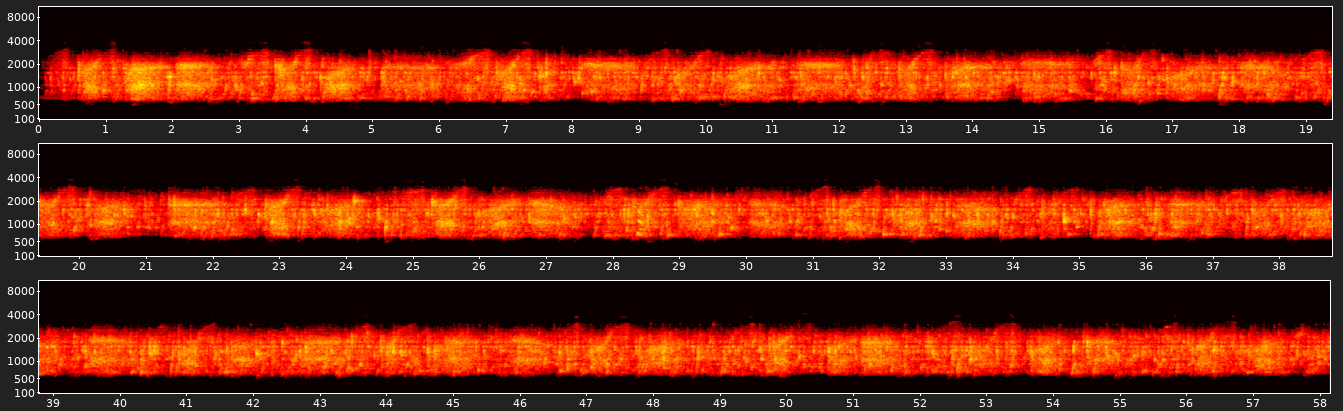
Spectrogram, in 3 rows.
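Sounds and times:
babbling river stream: 0.2 - 58.1.

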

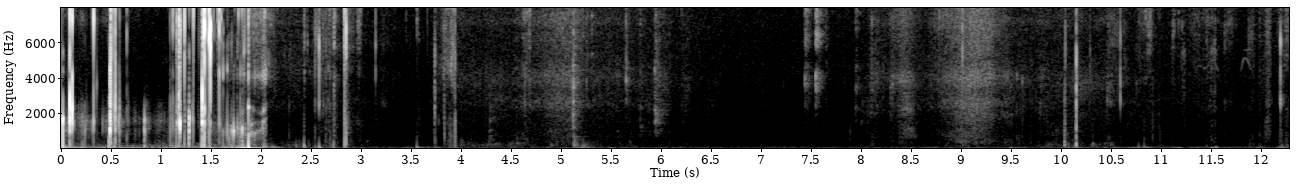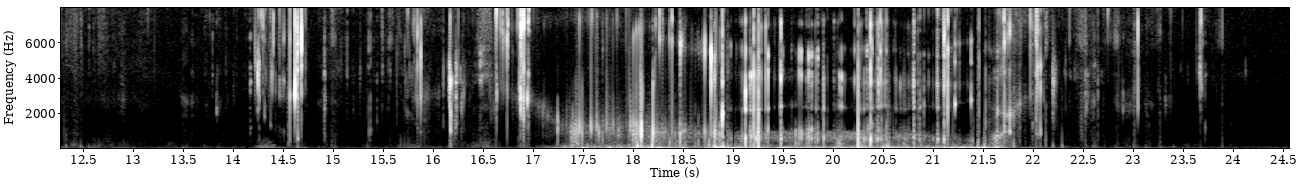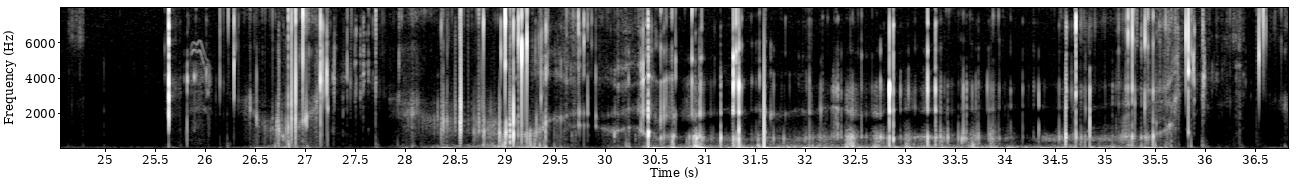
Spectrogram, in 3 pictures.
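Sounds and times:
slow sticky ear licking ASMR: 0.0 - 2.9, 14.2 - 23.8, 25.6 - 36.8.

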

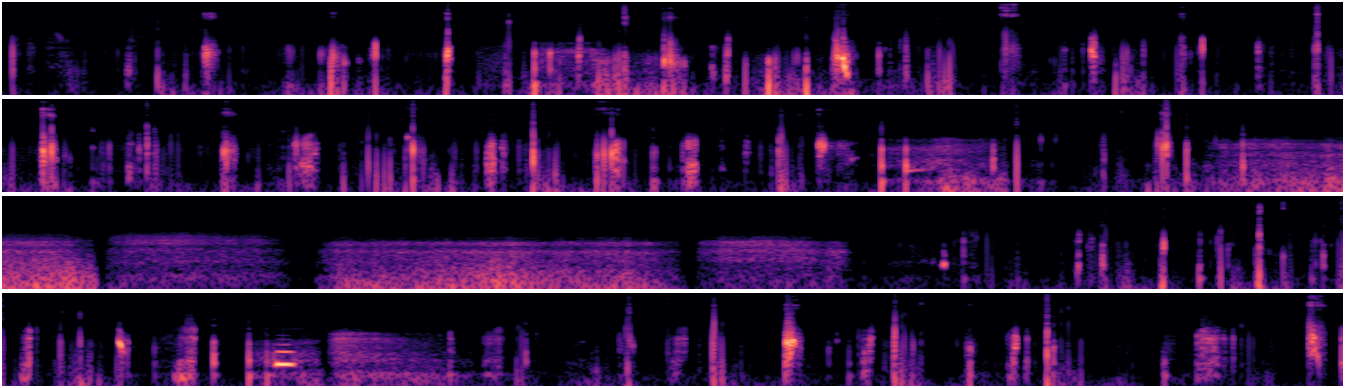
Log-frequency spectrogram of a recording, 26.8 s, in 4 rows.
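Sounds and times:
soft tongue licking: 0.0 - 13.0, 17.9 - 26.8
sucking sounds: 10.6 - 26.8.

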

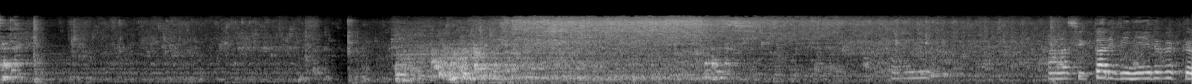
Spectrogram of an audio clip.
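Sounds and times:
toilet flushing: 0.0 - 11.9
speech: 10.8 - 11.9.

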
